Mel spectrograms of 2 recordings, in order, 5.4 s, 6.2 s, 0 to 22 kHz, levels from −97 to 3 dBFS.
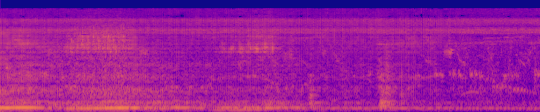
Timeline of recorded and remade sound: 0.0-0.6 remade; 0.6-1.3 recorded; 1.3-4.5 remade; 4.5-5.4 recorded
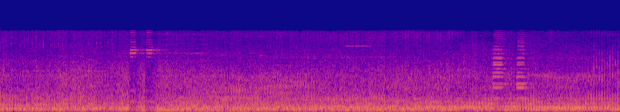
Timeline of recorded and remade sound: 0.0-2.7 recorded; 2.7-4.3 remade; 4.3-6.2 recorded

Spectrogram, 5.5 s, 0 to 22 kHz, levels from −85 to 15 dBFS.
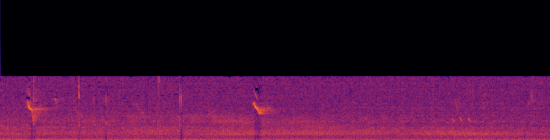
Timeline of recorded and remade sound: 0.0-1.7 remade; 1.7-3.4 recorded; 3.4-5.5 remade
